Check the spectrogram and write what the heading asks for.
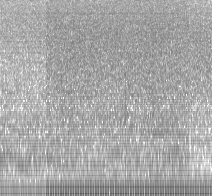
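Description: Low, steady electrical hum under faint hiss, with no other sound. The hum steps up in level about half a second in and then holds steady.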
